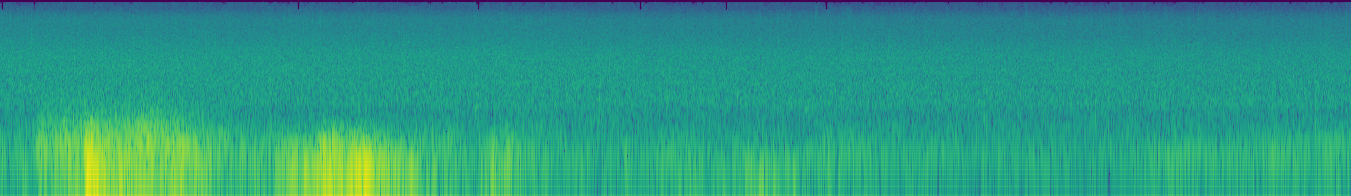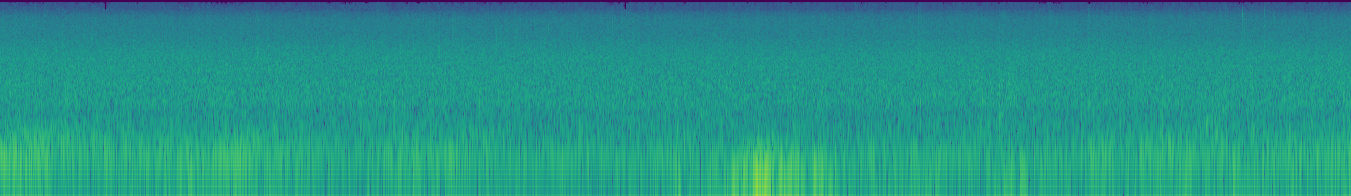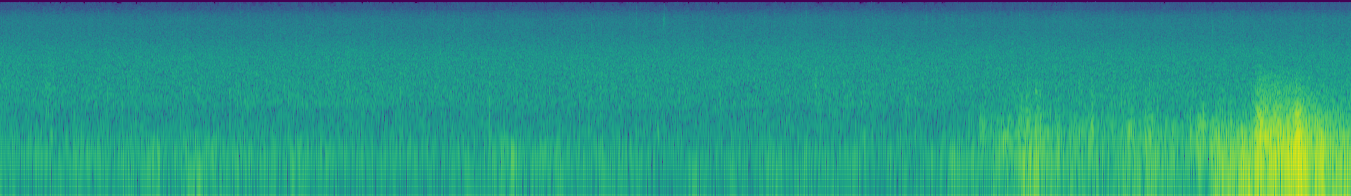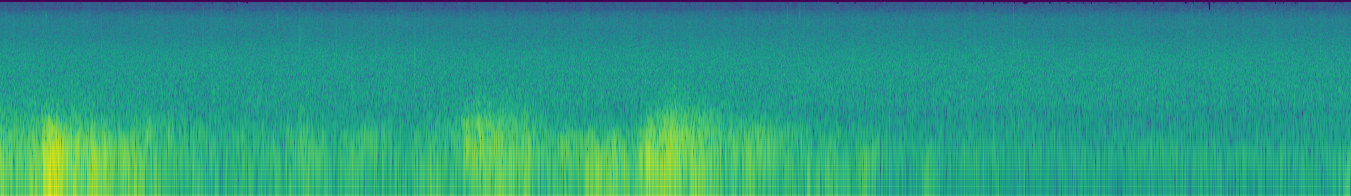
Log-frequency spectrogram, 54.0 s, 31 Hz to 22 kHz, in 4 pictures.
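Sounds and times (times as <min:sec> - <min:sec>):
heavy rain through trees: 0:00.0 - 0:54.0
distant thunder rumbling: 0:00.4 - 0:02.2, 0:36.9 - 0:42.6, 0:43.4 - 0:48.5.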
